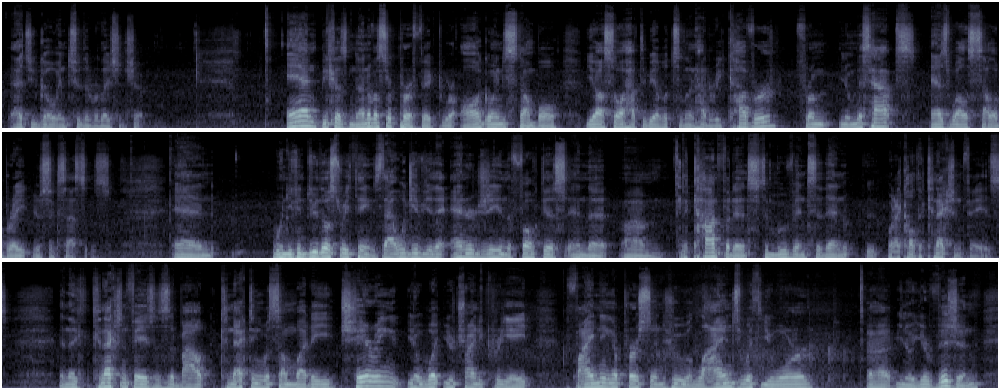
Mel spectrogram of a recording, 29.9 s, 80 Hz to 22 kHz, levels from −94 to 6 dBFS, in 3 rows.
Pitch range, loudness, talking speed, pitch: 95-115 Hz, -33 LUFS, 200 wpm, 105 Hz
